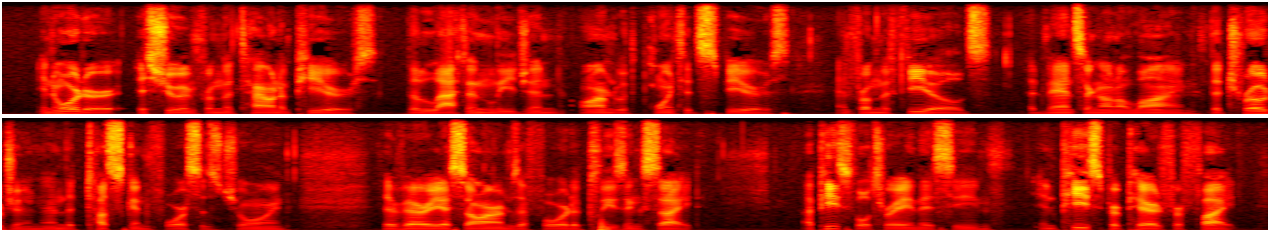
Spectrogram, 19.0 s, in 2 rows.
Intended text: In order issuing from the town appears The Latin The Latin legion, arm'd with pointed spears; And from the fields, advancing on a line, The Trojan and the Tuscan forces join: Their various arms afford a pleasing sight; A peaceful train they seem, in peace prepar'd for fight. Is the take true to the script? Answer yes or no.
no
